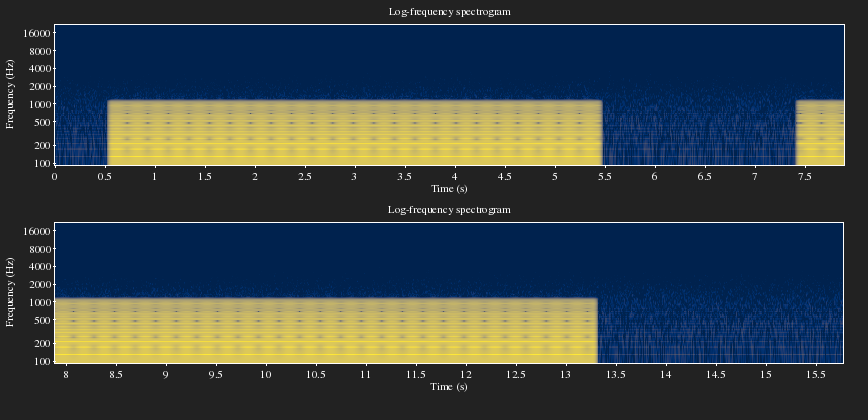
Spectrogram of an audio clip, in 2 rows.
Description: Ship horn signal, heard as a ship's horn, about 100 Hz. 2 long. At sea: a vessel under power that has stopped in fog.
